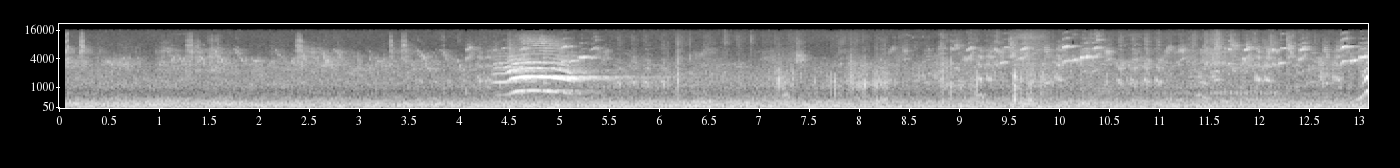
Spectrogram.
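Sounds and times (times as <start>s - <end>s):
birds chirping faintly: 0.1s - 13.0s
loud rising and falling bird call: 4.1s - 6.2s.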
